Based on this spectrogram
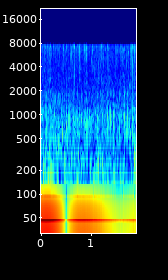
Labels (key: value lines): label: biophony, rattle
recorder: SoundTrap 500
